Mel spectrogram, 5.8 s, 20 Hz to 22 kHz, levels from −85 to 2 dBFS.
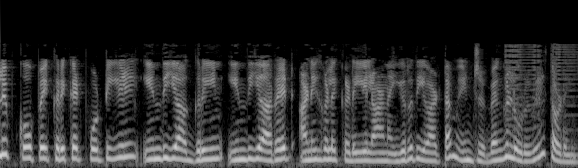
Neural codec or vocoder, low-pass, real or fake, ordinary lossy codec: none; none; real; none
